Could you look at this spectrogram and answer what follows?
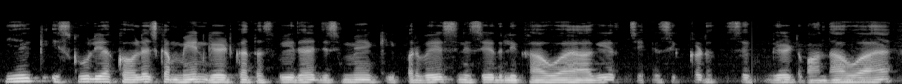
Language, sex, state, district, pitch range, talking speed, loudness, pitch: Hindi, male, Bihar, Jamui, 100-110 Hz, 175 wpm, -16 LUFS, 105 Hz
